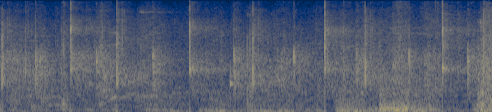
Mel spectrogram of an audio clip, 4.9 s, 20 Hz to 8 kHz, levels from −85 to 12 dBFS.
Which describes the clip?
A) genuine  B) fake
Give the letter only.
A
